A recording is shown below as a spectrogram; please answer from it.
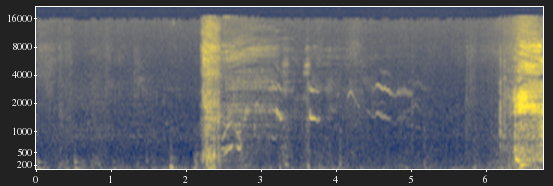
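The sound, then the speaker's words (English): A cat in a lounge room wheezes and snorts, a couple of harsh breathy bursts with faint squeaky whistles between them, over a quiet low background hum. “And you're about to see my cat, maybe.”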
